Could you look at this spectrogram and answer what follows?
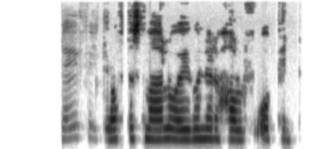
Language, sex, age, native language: Icelandic, female, 40-49, Icelandic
